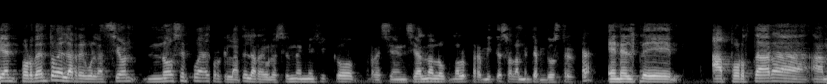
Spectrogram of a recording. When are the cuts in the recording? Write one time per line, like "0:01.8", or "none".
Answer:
0:02.1
0:02.4
0:04.5
0:05.4
0:06.0
0:06.4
